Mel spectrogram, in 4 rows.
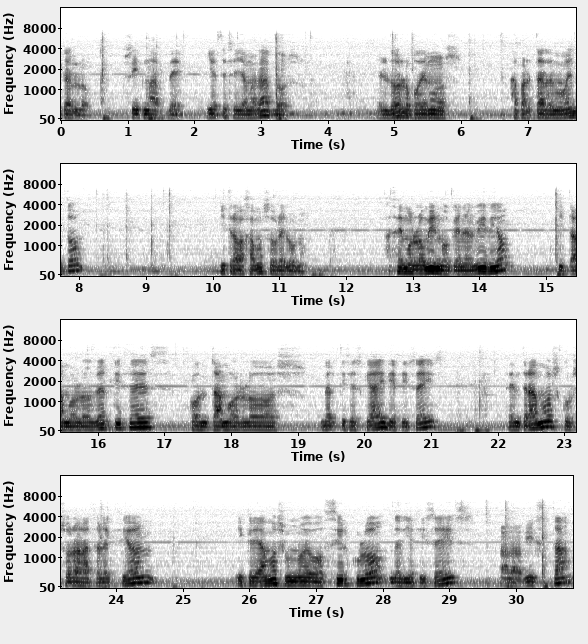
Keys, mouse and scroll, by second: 1.3 shift+d, 4.8-6.2 middle drag, 6.2 KP_1, 9.6 click, 10.0 right click, 10.4-11.6 middle drag, 12.6 click, 12.8 click, 13.6 click, 14.2 middle click, 14.4-16.3 middle drag, 15.2 x, 17.2 right click, 18.9 right click, 19.0 middle click, 21.7 shift+s, 23.9 middle click, 24.2 click, 24.3 middle click, 26.8-28.2 middle drag, 28.2-30.7 drag.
